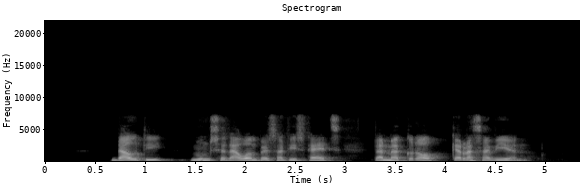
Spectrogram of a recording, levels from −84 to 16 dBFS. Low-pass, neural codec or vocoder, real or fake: 7.2 kHz; codec, 16 kHz, 1 kbps, X-Codec, WavLM features, trained on Multilingual LibriSpeech; fake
